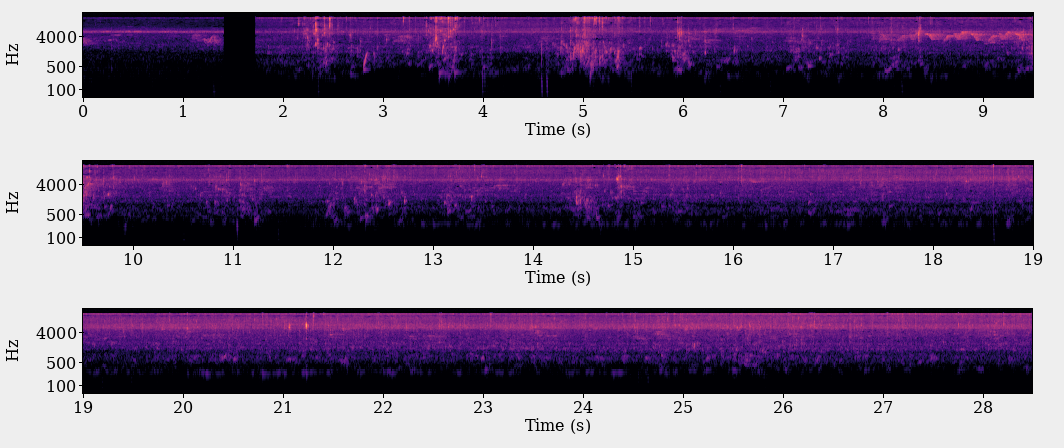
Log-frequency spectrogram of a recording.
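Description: Shallow river water trickling and rippling over a rocky riffle, faint and steady. Scattered short knocks and clicks run through the first half.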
